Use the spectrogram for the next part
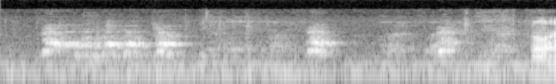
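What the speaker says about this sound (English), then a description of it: "Hold on, dogs are going nuts." Dogs bark and yip in a few short bursts at a moderate distance, mixed with a low background hum and indistinct voices.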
